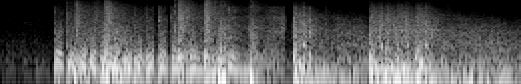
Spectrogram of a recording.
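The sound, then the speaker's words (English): A ship's cannons fire a broadside from a boat alongside: a sudden loud volley of booming blasts that rumbles on for several seconds, with fresh heavy bursts crashing in twice more over the continuous roar. “and you see the other boat is next to you guys, broadsided.”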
